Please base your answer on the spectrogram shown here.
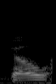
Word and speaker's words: Ngo: his name last name it's like go i think it's just go but it's spelled ngo um he's like he's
